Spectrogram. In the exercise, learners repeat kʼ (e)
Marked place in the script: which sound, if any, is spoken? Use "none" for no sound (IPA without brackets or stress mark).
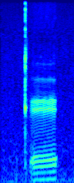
e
